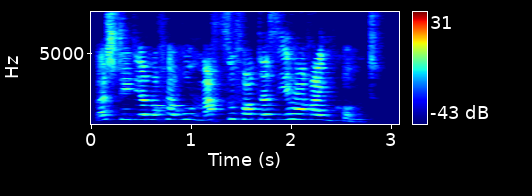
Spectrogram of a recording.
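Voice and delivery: loud, high, cross order; calling from indoors. A narrator's reading. Mother orders her children inside, loud call. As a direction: call them in sternly at the top of the voice. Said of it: "rief da Frau Janka von drinnen".

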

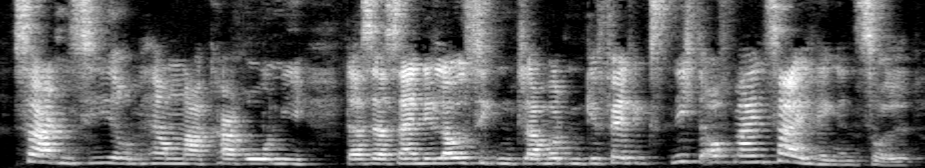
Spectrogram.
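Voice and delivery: loud, indignant telling-off; angry complaint. A narrator's reading. Frau at Zülke's door about the washing, angry complaint. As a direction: snap the demand out loudly. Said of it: "weil sie so ärgerlich war".

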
